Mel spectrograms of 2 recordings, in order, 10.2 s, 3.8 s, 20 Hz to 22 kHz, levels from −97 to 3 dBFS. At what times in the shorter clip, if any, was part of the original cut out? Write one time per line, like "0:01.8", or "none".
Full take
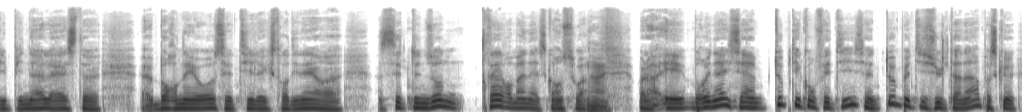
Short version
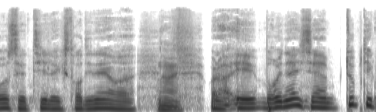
0:01.6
